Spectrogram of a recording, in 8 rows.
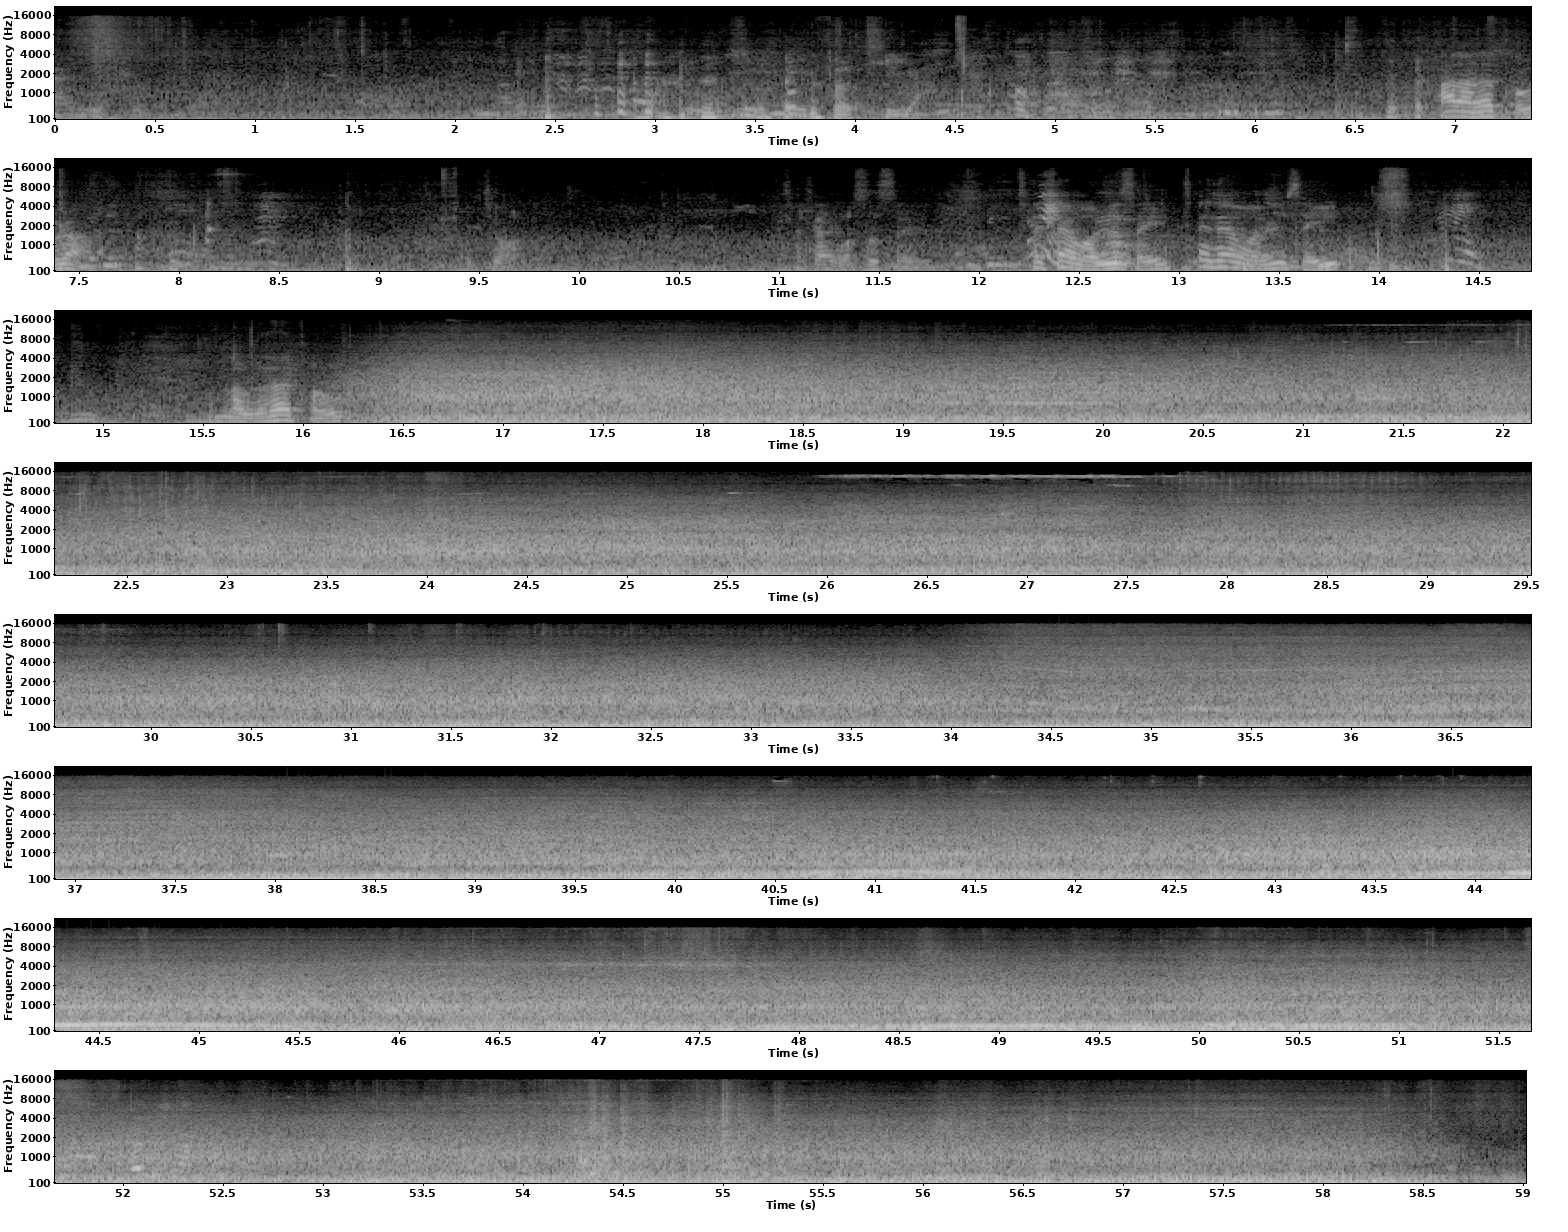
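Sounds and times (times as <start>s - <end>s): passing vehicles rumble: 16.1s - 59.0s.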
